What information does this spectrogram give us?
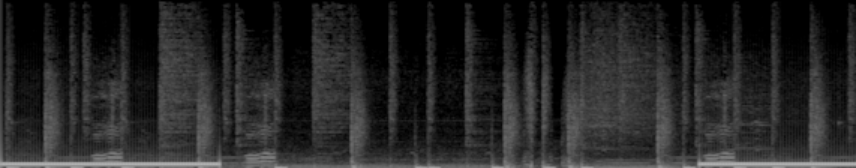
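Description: A telephone call ringing while waiting for pickup: a steady ringback tone sounds for about two seconds, breaks off into a quieter, uneven stretch, then returns near the end.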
